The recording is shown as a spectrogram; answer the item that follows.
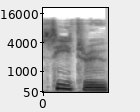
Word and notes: see-through: British English

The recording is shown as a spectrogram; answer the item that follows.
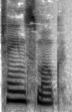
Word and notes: chain smoke: American English

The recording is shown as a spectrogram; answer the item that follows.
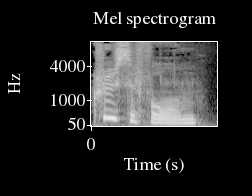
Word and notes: cruciform: British English

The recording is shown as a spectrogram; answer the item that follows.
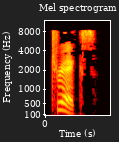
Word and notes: tricks: British English

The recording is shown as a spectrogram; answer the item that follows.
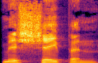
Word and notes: misshapen: American English

